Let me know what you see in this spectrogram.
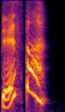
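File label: Vox Japanese; Reina; Vespa; kingsraid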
